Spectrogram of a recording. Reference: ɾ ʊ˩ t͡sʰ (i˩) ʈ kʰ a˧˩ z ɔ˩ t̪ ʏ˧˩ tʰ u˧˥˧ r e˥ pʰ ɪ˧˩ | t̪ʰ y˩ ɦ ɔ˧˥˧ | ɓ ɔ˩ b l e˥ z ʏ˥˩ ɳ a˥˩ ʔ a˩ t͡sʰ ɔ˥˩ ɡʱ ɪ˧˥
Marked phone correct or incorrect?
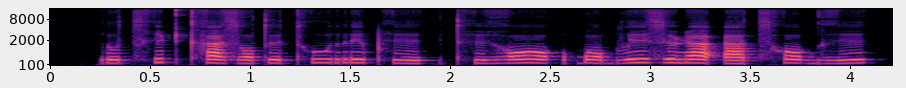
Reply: incorrect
